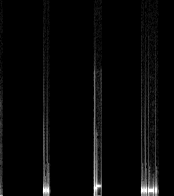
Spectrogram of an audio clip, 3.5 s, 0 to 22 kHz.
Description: Morse code, heard as a keyed tone, about 36 wpm, 700 Hz. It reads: I F
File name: Single-Letter-Number-35wpm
